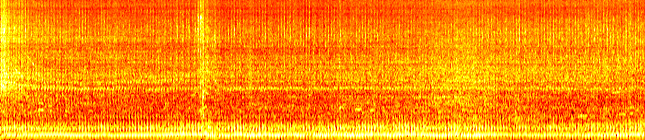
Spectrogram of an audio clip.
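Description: Triumph Bonneville parallel-twin engine idling steadily after start-up, with one sharp click about four seconds in.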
